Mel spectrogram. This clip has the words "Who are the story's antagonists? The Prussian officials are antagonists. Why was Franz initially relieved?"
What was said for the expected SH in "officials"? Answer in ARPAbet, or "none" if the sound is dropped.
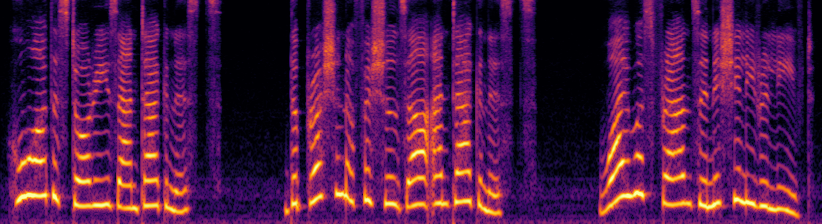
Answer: SH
